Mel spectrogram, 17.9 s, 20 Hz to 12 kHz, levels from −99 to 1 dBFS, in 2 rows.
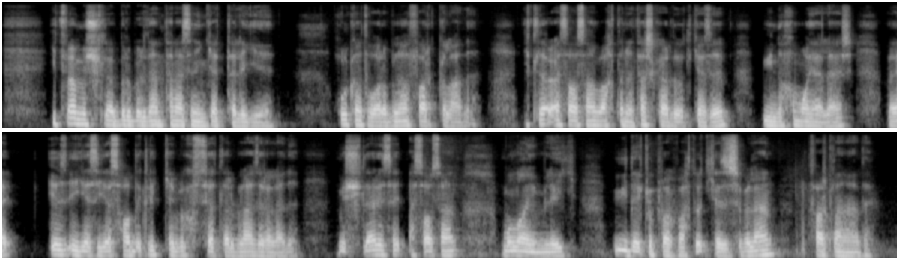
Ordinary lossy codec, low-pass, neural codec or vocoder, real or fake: none; 10.8 kHz; vocoder, 48 kHz, 128 mel bands, Vocos; fake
